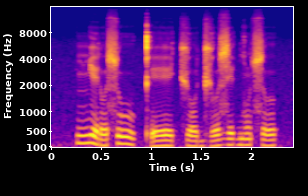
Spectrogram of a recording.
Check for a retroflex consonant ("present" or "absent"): absent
